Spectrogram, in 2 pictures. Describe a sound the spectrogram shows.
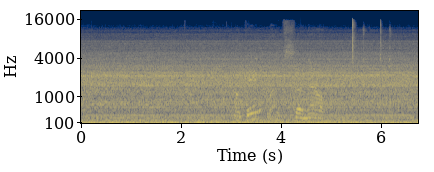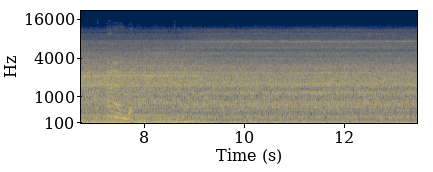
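A steady low engine rumble hums.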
